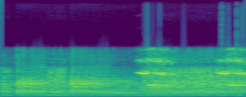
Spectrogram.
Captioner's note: skid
